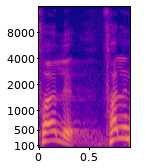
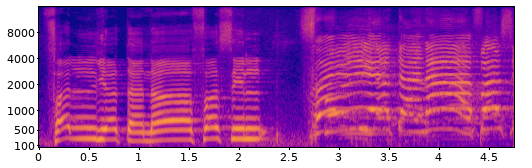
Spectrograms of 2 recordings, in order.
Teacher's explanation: لام کو ہلانا نہیں ہے, حرف قلقلہ سے نہیں ہے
